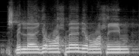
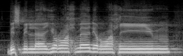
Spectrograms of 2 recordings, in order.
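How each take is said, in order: First: The final vowel is held only briefly. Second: The final vowel is held moderately long.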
